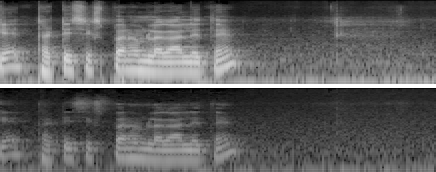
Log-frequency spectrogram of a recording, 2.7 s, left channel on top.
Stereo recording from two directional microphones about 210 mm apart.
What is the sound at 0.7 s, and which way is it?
Speech, 10° left (ahead or behind).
